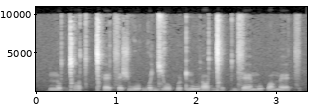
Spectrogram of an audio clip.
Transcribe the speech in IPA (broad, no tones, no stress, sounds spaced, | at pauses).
n o ɡ͡ǀ ɒ t͡s ǀʰ ɛ t͡s ɛ ʃ v u ɡʷ ɛ d͡ʑ o p u ʈ n u ɾ ɒ ɡ͡ǀ ɛ kʷ d͡z ɛ m u p ɒ m ɛ t͡s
